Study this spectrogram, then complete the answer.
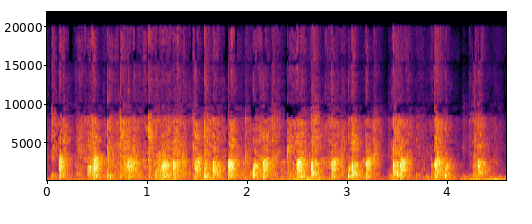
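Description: Church congregation applauding, steady rhythmic clapping throughout, fairly loud and close with no clear talk over it.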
